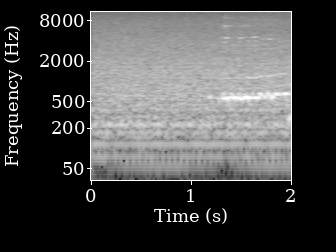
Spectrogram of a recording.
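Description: Steady background hum and hiss. About a second and a half in, a woman's voice starts with one long held sound that leads into speech.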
